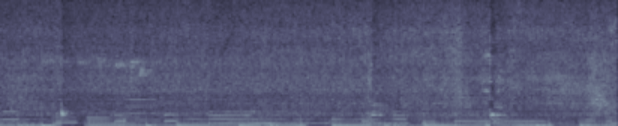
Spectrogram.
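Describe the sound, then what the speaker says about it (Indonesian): Chicken pieces sizzle and fry loudly in a hot pan as they are stirred for tongseng, a continuous close crackle broken by repeated scraping strokes of the spatula. "kita masukkan ayamnya. Kita aduk"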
